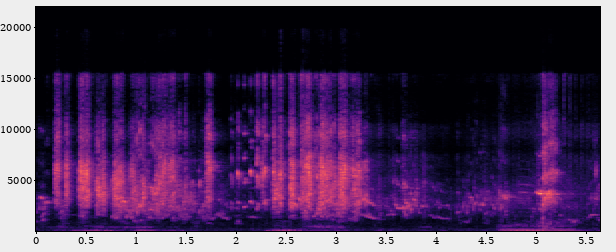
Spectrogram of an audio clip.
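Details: Breeding-season budgerigars chatter in bursts of high, scratchy twittering and warbling, with low thuds under the louder passages and a quieter gap before a final sharp burst.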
